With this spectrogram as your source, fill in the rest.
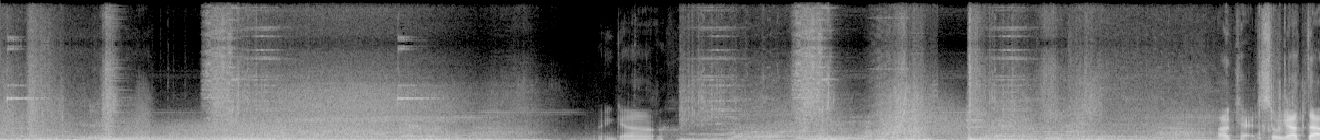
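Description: Magic spells crackle and whoosh.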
